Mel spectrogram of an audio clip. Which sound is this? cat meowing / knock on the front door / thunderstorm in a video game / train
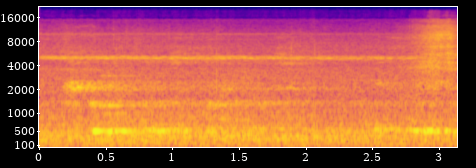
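train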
